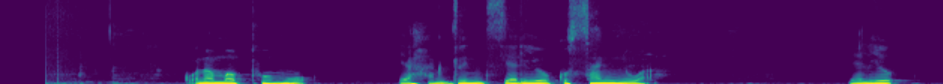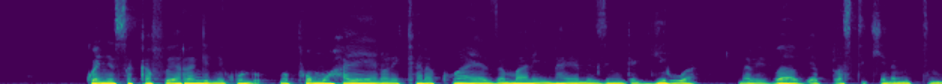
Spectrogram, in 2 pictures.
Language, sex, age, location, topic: Swahili, male, 36-49, Wajir, health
